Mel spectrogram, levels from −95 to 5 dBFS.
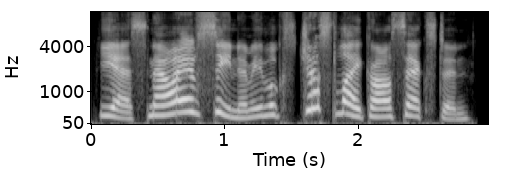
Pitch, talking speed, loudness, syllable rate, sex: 275 Hz, 240 wpm, -15 LUFS, 5.1 syllables/s, female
